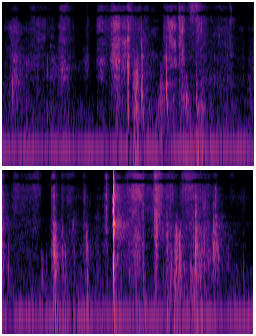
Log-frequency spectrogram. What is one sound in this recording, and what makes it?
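Book pages rustle as they turn.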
